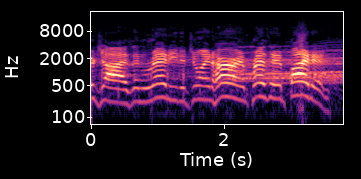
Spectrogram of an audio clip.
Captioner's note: applause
